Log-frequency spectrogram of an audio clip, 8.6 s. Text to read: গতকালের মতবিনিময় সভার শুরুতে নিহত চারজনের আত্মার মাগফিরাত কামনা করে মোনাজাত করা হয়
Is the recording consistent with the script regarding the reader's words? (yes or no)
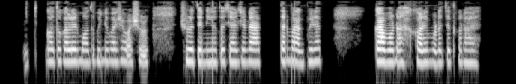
yes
